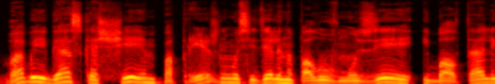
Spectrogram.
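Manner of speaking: ordinary delivery, nothing marked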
